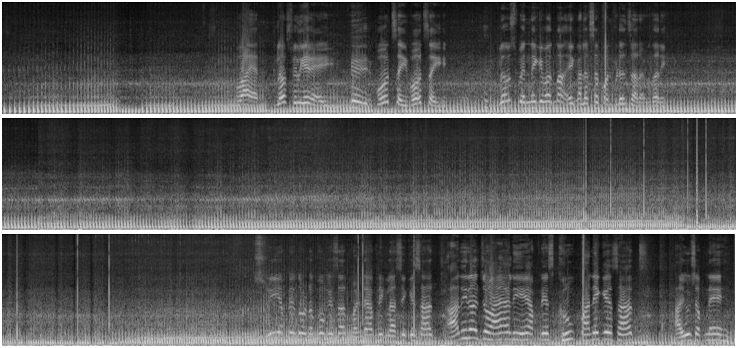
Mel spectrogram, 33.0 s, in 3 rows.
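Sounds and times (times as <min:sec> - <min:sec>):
motorcycle engine running: 0:00.0 - 0:33.0
sharp clicks: 0:19.6 - 0:23.9.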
